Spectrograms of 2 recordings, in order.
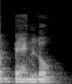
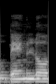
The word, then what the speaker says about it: bungalow: तो मैंने उसको कहा ये बेंगलो नहीं, ये बंगलो होता है, इट्स बंगलो नॉट बेंगलो।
